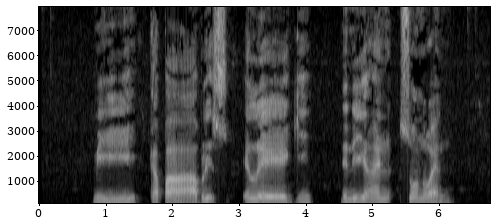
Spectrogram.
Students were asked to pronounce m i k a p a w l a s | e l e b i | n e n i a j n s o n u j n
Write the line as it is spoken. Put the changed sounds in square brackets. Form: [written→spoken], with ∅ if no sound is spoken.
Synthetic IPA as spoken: m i k a p a [w→b] l [a→i] s | e l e [b→ɡ] i | n e n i a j n s o n [u→o] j n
